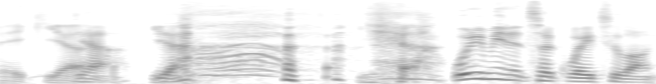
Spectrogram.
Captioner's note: chuckles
